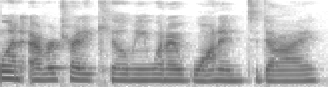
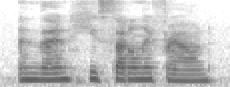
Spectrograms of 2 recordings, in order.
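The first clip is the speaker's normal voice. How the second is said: usual speaking voice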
